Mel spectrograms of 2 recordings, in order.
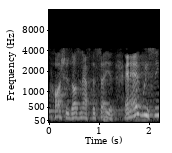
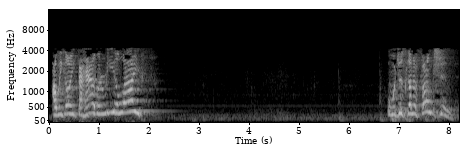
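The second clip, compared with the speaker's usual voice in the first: loud, high, pleading rebuke; impassioned rebbe; 10 semitones higher, 8 dB louder, slower than usual. Retold or imitated. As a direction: cry it out like the rebbe scolding his listeners. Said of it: "He says".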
